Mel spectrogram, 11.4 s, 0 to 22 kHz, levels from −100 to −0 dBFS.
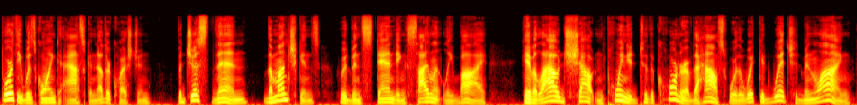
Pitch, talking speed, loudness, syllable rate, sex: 125 Hz, 195 wpm, -23 LUFS, 5.1 syllables/s, male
